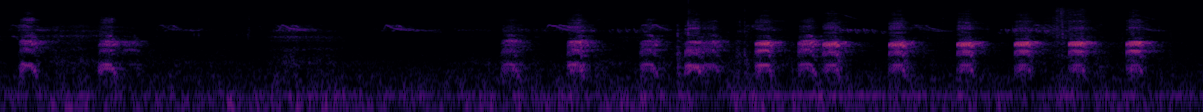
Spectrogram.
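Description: Large birds caw in a garden, scattered calls at first that build into a steady rhythmic series of harsh caws, moderately distant and clear over quiet surroundings.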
